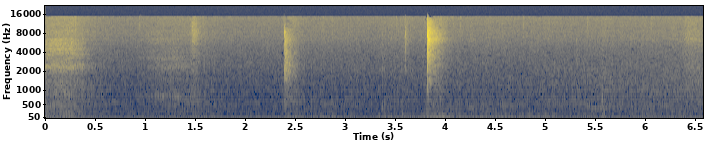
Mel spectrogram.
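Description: Two sharp finger snaps about a second and a half apart, the second louder.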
